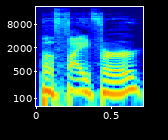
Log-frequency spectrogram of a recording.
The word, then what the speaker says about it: Pfeiffer: Pfeiffer. There's a P is silent, so it's Pfeiffer.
